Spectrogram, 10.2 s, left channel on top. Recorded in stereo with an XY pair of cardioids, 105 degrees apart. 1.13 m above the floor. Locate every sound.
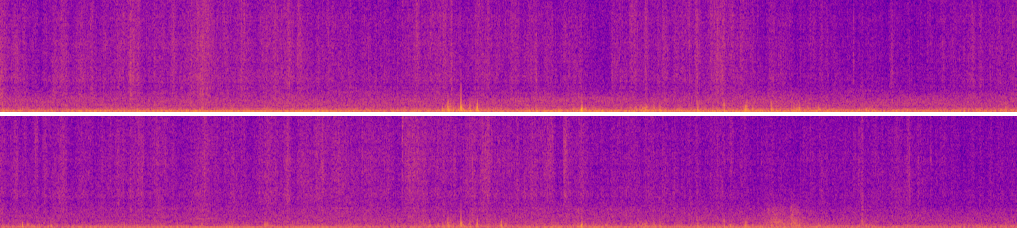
0.0 s an insect: 45° left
